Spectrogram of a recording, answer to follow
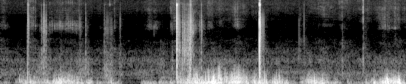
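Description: Hands folding and creasing a sheet of origami paper on a board: repeated rubbing and scraping as the folds are pressed down, with two sharp clicks near the middle.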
